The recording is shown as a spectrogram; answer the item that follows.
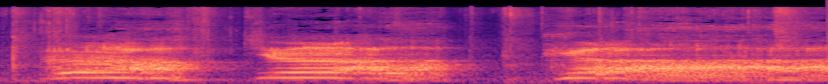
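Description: Three loud, drawn-out vocal groans from a person, each about a second long, while a gar's flesh is being ripped apart by hand.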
